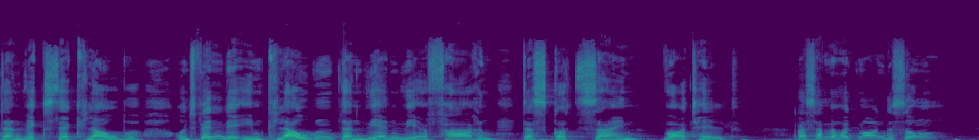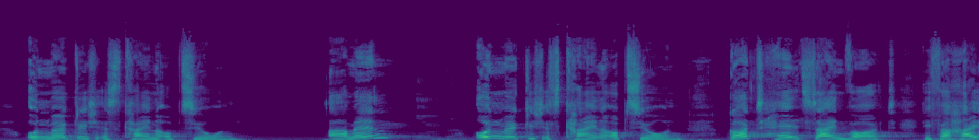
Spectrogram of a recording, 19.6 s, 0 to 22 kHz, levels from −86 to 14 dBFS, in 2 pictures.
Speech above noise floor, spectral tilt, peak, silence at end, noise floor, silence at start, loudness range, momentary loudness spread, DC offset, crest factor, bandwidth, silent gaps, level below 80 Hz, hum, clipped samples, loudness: 41 dB; -4 dB/octave; -10 dBFS; 0 s; -73 dBFS; 0 s; 5 LU; 15 LU; under 0.1%; 24 dB; 17 kHz; none; -58 dBFS; none; under 0.1%; -33 LUFS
